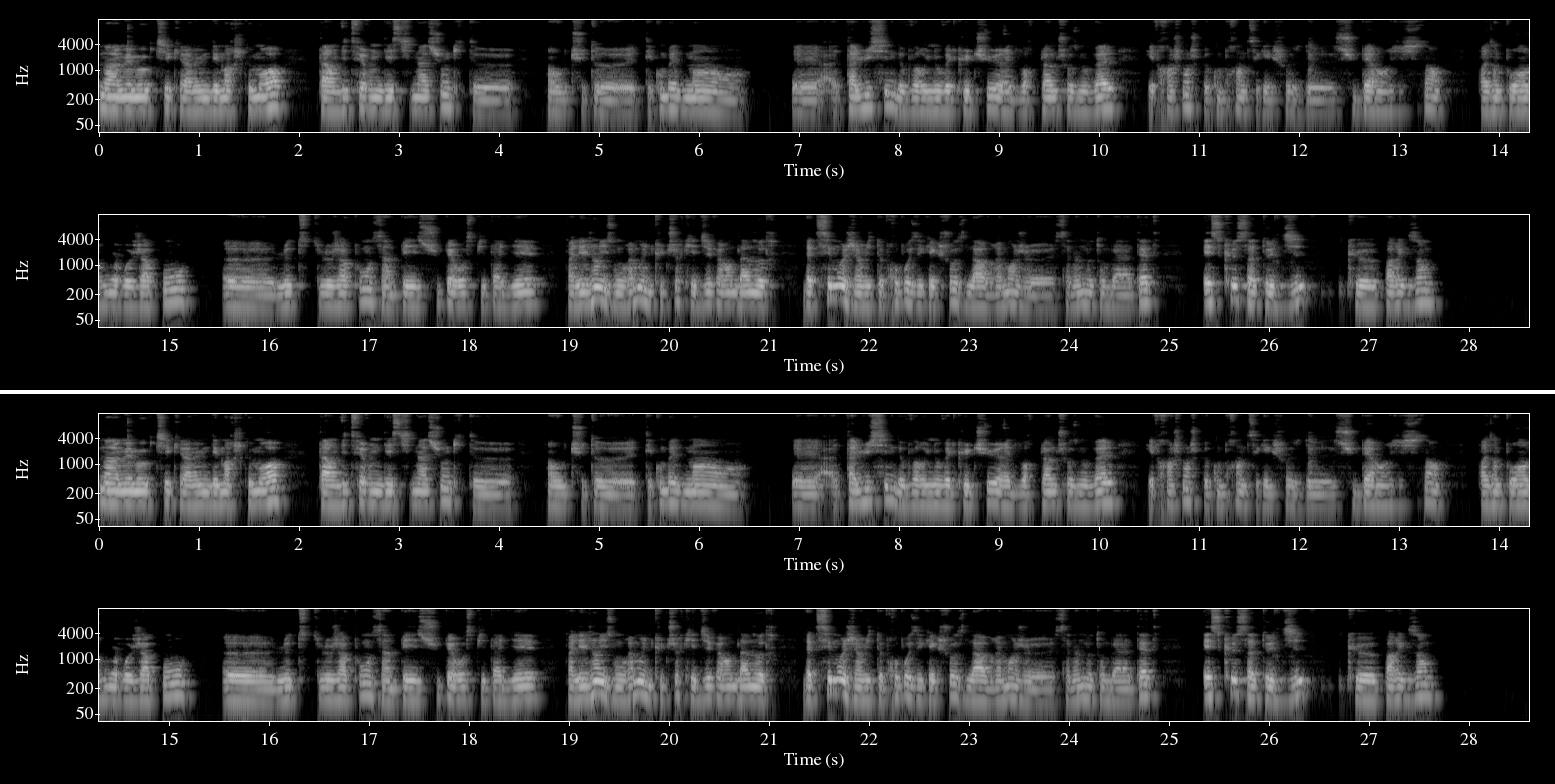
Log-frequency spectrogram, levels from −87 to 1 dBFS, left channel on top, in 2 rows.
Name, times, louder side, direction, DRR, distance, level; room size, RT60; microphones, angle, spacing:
voice 1, 0.0-1.9 2.2-4.1 4.5-6.5 6.9-13.4 13.8-15.2 15.5-18.7 19.0-21.1 21.3-24.9 25.3-26.4 26.8-27.7, equal, 10° right, 0.7 m, -33 dB
6.5 x 2.8 x 2.4 m
head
